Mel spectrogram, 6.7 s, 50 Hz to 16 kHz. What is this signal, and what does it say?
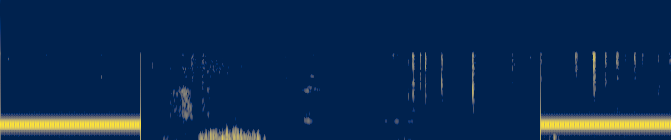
Ringback tone (North America), 440 + 480 Hz.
